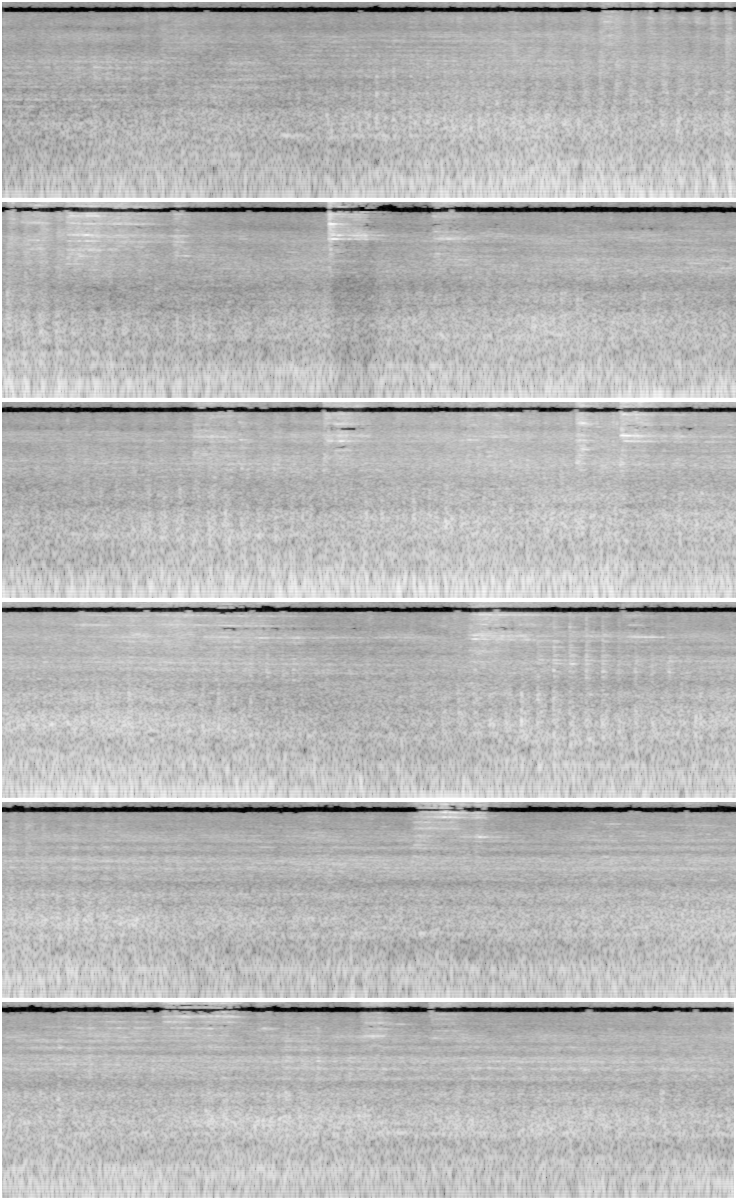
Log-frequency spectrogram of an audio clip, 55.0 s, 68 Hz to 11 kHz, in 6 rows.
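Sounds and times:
train wheels rumbling on rails: 0:00.0 - 0:55.0
high-pitched wheel squeals: 0:30.2 - 0:34.2.

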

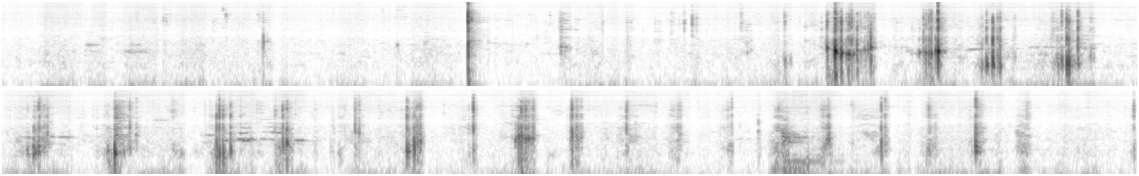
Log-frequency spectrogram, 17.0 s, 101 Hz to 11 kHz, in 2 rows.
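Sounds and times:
loud crunchy chewing: 0:04.2 - 0:17.0.

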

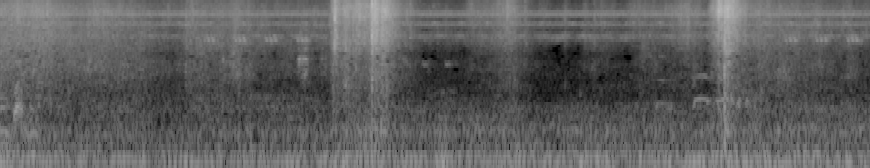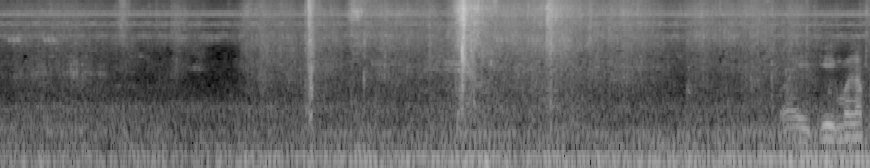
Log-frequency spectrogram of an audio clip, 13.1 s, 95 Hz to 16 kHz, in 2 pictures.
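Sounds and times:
sickle swishing through dry leaves: 0:00.0 - 0:04.1, 0:05.0 - 0:06.1, 0:08.3 - 0:12.6
low steady rumble: 0:06.0 - 0:13.0.

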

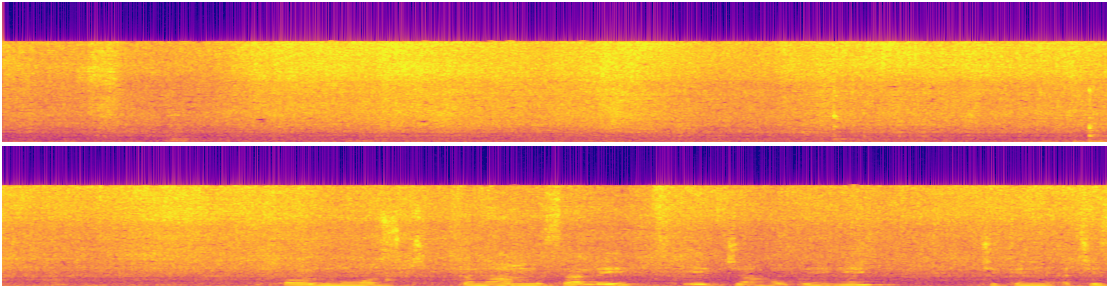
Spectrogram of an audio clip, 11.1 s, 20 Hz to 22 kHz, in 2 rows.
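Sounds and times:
food sizzling in a pot: 0:00.0 - 0:11.0.

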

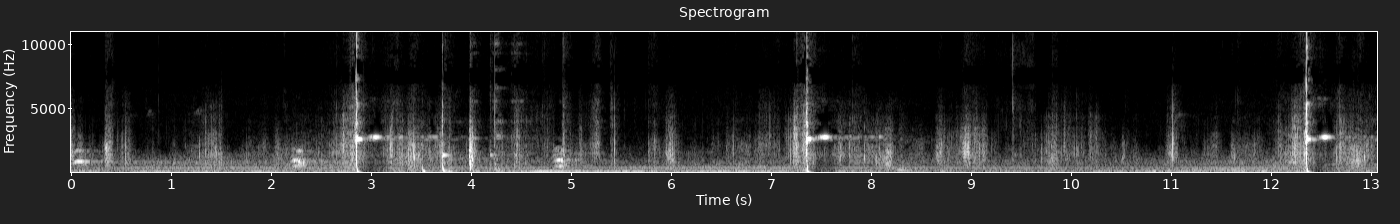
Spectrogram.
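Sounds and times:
metal bat hitting baseball: 0:02.8 - 0:04.9.

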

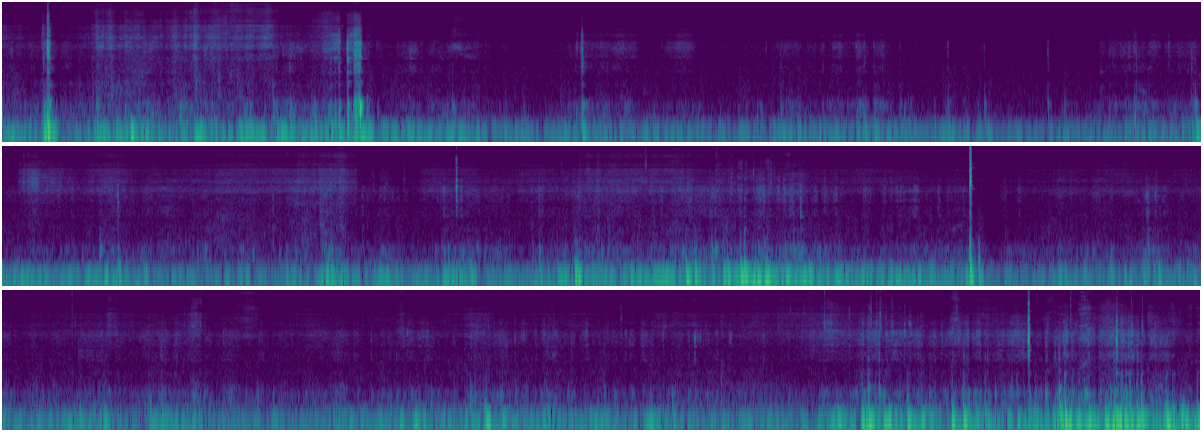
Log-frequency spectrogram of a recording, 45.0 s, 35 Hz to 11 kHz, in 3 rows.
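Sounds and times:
snow sliding under skis: 0:00.0 - 0:06.0, 0:13.8 - 0:44.9
wind buffeting microphone: 0:13.3 - 0:44.9.

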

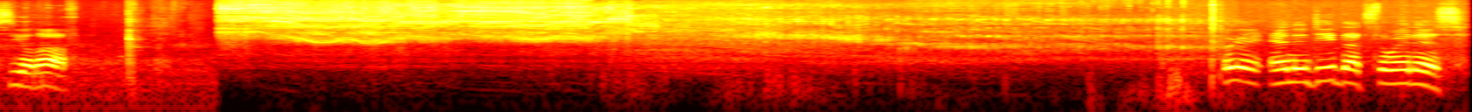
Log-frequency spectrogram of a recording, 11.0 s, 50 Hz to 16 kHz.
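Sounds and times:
angle grinder cutting metal: 0:01.7 - 0:09.6.

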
